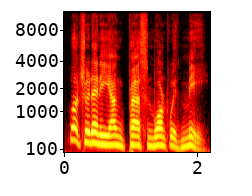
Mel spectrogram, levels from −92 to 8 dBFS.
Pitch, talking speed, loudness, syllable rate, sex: 165 Hz, 220 wpm, -16 LUFS, 4.9 syllables/s, male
